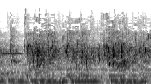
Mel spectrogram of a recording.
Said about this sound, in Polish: Trochę wam pomerdam tą wodą, będzie efekt dźwiękowy. Pływam sobie w wannie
